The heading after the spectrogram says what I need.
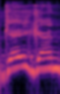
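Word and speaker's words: Geoghan: Entonces es Geigan, se pronuncia Geigan ese Yo apellido. lo he escuchado pronunciado como Geigan, pero Tú no sabes más soy inglés experto. que yo, voy a decir Geigan.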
